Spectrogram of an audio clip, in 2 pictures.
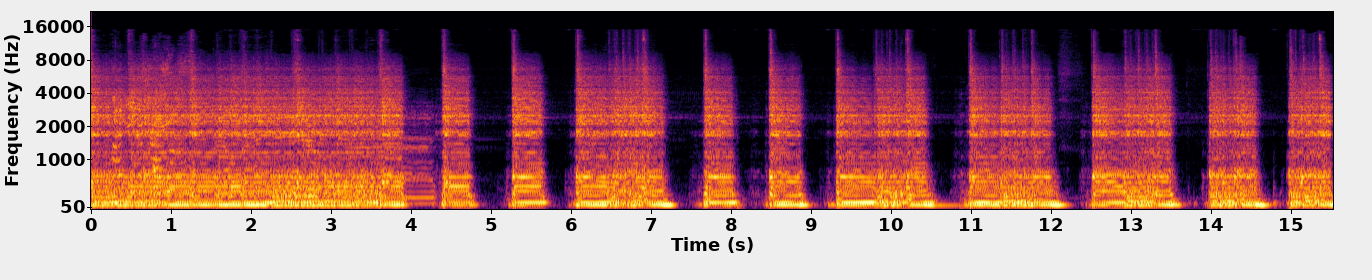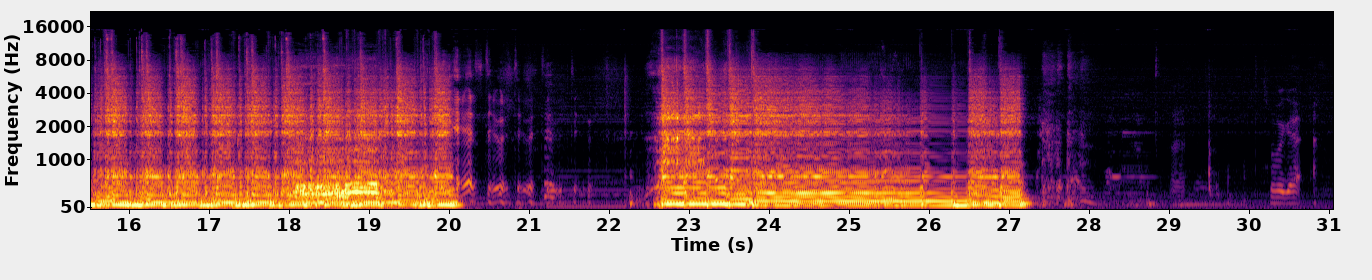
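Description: Live band jam with guitar and bass. The chords keep cutting off suddenly and coming back in short stop-start hits, then play on steadily, drop out for a couple of seconds, resume, and stop a few seconds before the end.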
